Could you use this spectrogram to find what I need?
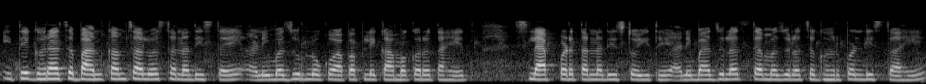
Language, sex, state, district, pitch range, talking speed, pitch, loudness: Marathi, female, Maharashtra, Pune, 220-235 Hz, 160 wpm, 225 Hz, -22 LUFS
